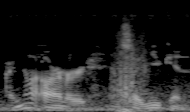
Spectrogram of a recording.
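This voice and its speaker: A man's voice: low voice, big pitch swings, brisk, noisy background. A man giving casual, rambling gameplay commentary, thinking aloud in a conversational way as he plays. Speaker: gamer, let's play host.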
